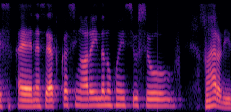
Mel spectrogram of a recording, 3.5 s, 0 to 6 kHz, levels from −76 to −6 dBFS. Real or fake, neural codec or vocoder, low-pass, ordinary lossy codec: fake; codec, 24 kHz, 0.9 kbps, WavTokenizer, large speech release; 5.4 kHz; none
